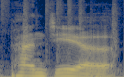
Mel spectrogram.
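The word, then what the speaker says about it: Pangea: are G sick sick so that's Pangia Pangia Festival it's spelled p a n g e a had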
